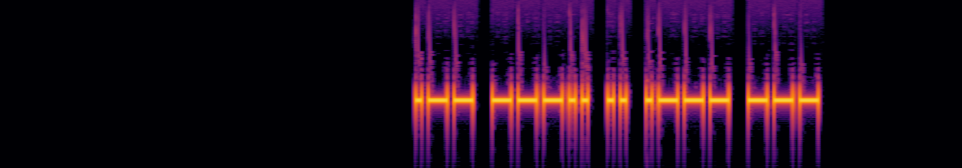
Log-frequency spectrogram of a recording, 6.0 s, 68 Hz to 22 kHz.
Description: Morse code, heard as a keyed tone, about 30 wpm, 700 Hz. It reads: W8IJO
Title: USA Call Signs - 5 Characters - Repeated 3x - 30wpm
